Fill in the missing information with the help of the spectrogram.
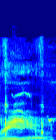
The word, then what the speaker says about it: Ryu: you're pronouncing your son's name incorrectly, right? It's Ryu.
